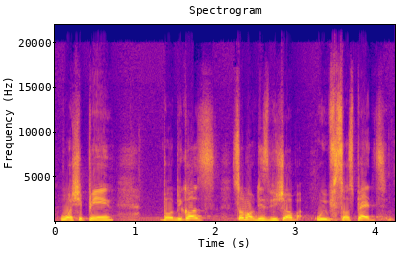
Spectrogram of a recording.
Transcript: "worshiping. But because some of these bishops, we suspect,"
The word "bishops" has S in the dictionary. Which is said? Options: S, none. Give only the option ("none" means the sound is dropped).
none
